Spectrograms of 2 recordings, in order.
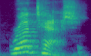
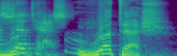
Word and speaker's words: Rutesh: It's Rutesh. Rutesh, not Satesh.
